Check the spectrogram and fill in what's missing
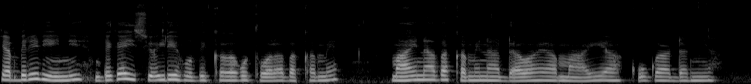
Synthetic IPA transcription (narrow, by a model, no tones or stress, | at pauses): abeɾeɾeinendɛɣɛisjɔiɾeɦoðekaɣaɣotwaɾaðakamɛ | maːenaðakamɛnadawajamaejakoɣadania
